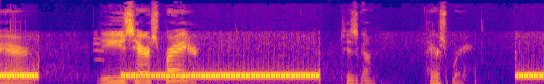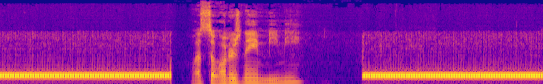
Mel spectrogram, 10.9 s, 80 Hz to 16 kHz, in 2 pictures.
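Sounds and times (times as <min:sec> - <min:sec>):
telephone call ringing out on the line: 0:00.0 - 0:00.4, 0:01.0 - 0:03.2, 0:05.2 - 0:07.2, 0:09.0 - 0:10.8
speech: 0:01.0 - 0:02.2, 0:03.4 - 0:04.9, 0:07.4 - 0:08.6.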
